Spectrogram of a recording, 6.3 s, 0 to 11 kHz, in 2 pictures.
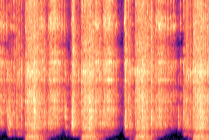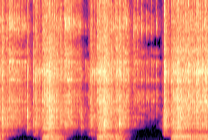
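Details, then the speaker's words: Husqvarna 129L string trimmer, fuel looks fine, about seven recoil pulls on full choke: rattling zips about once a second, never firing; plug and cylinder stay dry, a no-start traced to an intake air leak. "I mean there you go it didn't run so what I want to do is I want to take a look at the spark plug and inside the cylinder again"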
